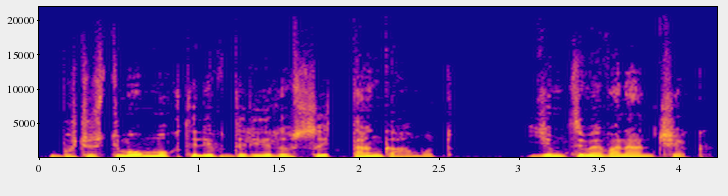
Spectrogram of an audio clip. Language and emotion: Kashmiri, disgusted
